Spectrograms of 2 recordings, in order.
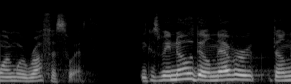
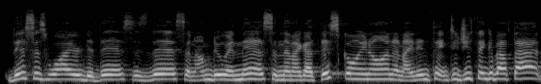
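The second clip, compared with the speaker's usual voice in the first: mock rambling woman; 4 semitones higher, 5 dB louder than usual. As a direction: play a woman listing all her wired-up thoughts. Speaker imitates a woman's rambling thoughts.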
